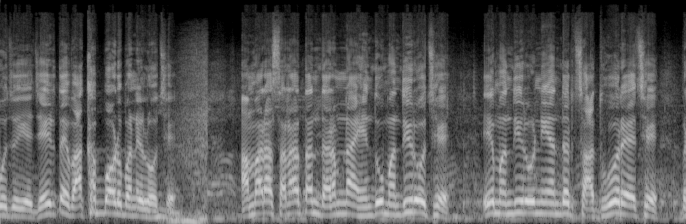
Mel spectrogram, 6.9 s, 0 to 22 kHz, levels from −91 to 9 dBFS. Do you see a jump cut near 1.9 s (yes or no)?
yes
